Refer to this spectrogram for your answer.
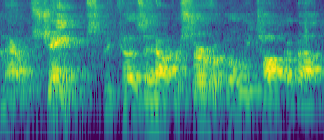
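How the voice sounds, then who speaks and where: At a moderate pace, a man with a medium pitch speaks amid noticeable background noise and audible room echo. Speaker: chiropractor. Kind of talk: memorial eulogy. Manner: loud.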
